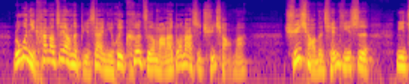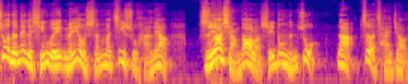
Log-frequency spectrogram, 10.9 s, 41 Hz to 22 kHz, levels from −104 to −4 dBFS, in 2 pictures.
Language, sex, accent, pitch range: Chinese, male, native, 130-215 Hz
